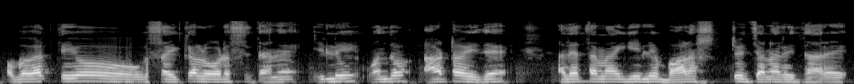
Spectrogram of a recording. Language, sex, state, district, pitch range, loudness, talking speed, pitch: Kannada, male, Karnataka, Koppal, 115-135 Hz, -14 LUFS, 90 wpm, 125 Hz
